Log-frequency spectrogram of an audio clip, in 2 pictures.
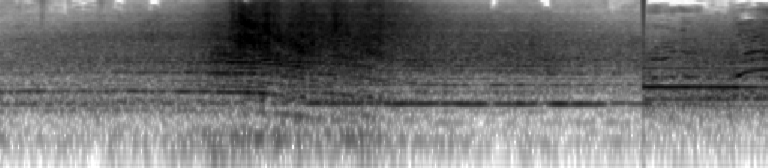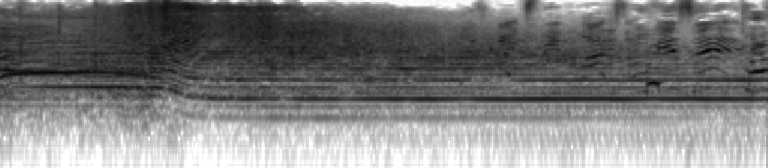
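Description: Racing motorcycle engines passing at high speed. Each engine note holds steady on the approach and then drops in pitch as it goes by: once about two seconds in, and again about six seconds in, when a racing sidecar outfit passes. The second engine cuts in suddenly about four seconds in, and spectators' voices are heard.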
